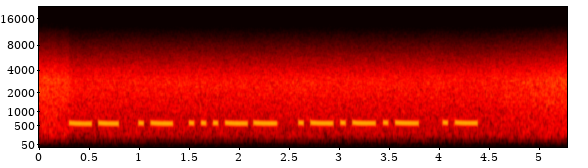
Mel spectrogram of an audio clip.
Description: Morse code, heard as a keyed tone, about 20 wpm, 570 Hz, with radio static. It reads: MA3.A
